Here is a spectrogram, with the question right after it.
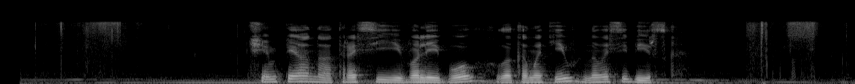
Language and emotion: Russian, neutral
